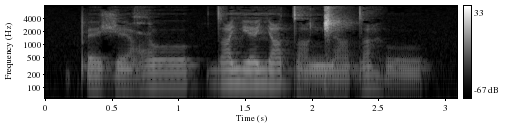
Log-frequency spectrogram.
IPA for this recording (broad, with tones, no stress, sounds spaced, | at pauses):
pʼ ɛ˨ ʒ ɛ˨ ʕ o˦ | dˤ i˦ lʲ ɛ˦ lʲ ɛ˦ tˤ æ˨ ŋ͡ǁ æ˨ dˤ i˦ ɦ o˨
